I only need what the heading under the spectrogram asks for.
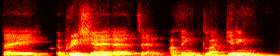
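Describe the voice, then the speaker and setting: A man's voice: fairly low pitch, moderate pace, mellow, roomy sound, muffled recording. A man with a South African accent, talking as a guest in a casual interview, hesitant and often trailing off with "you know". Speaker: guest, cleaning business owner. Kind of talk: casual video call interview.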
